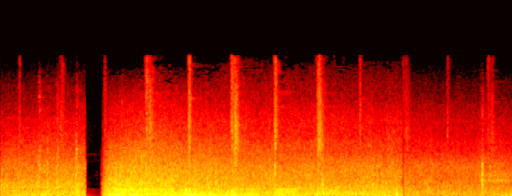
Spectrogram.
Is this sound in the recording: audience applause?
no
